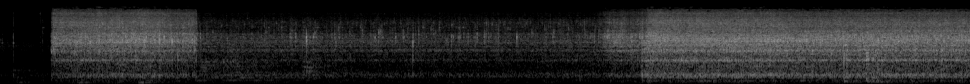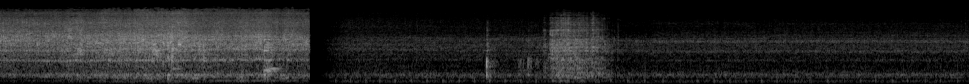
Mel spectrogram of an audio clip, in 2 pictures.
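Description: A spoonful of paste sizzling in hot oil in an aluminium pressure cooker while it is stirred with a steel ladle. The sizzle flares loud about half a second in and again from about six to thirteen seconds, then cuts off suddenly and gives way to a quieter steady hiss.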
